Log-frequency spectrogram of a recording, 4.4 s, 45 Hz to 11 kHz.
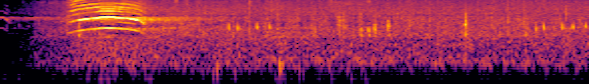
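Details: Grey-faced buzzard calling from a treetop on 14 April 2019: a single loud, high, arched whistle lasting about half a second and rich in overtones, followed by faint scattered chirps from other birds.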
